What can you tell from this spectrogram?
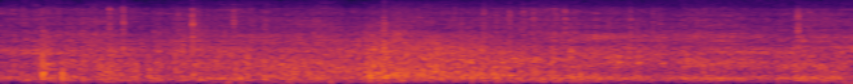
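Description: Small dirt bike engine running as the bike rolls down a loose dirt and gravel hill trail, with scattered short clicks and knocks throughout.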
